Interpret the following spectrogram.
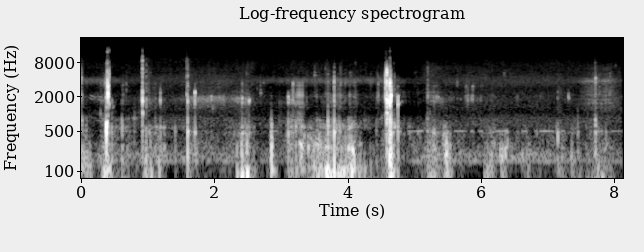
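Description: Water moving around an underwater camera, muffled: low rumbling surges with irregular knocks and clicks, the loudest a sharp knock about halfway through.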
